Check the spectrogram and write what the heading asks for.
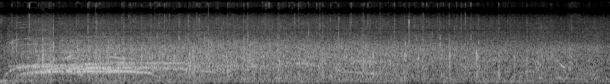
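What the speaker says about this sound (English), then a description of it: "Let's get a round of applause for our testers today." Sustained audience applause at a keynote speech for martial arts testers at a national event, a dense, steady clapping crowd filling the room for about six seconds, slowly tapering.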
